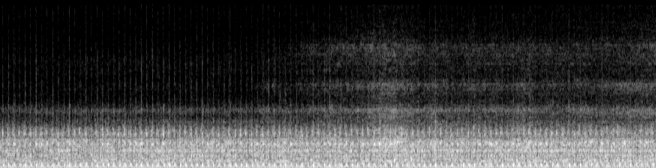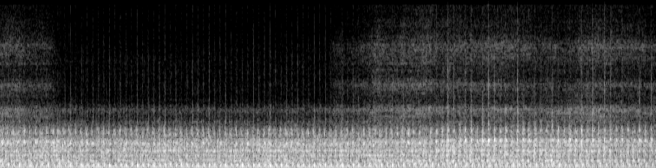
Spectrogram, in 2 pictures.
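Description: The engine driving a circular table saw runs steadily with a fast, even knocking beat while the blade cuts coconut-wood planks. A higher hiss of the cut swells twice, about four seconds in and again near the end.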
